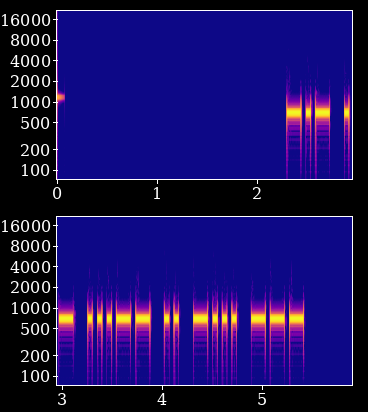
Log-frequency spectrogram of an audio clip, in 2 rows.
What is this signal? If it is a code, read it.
Morse code, heard as a keyed tone, about 25 wpm, 700 Hz. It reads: KA3IBO
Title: USA Call Signs - 6 Characters - Repeated 2x - 25wpm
